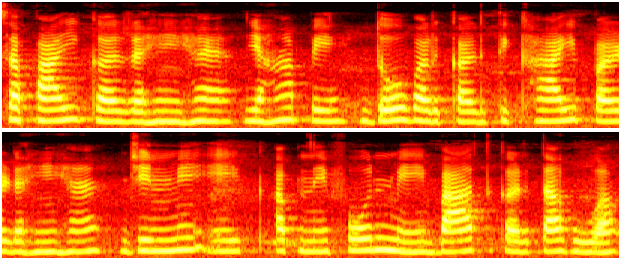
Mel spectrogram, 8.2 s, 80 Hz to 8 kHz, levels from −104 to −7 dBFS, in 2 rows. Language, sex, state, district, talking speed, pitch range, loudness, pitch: Hindi, female, Chhattisgarh, Raipur, 145 wpm, 240-255 Hz, -20 LUFS, 250 Hz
